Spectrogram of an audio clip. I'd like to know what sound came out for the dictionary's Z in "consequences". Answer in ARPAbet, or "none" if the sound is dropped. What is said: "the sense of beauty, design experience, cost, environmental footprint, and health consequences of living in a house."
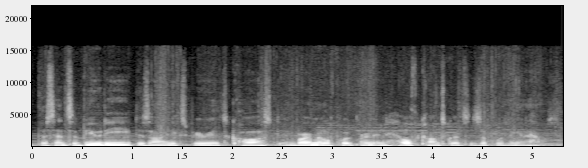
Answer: Z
